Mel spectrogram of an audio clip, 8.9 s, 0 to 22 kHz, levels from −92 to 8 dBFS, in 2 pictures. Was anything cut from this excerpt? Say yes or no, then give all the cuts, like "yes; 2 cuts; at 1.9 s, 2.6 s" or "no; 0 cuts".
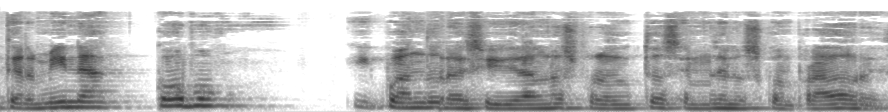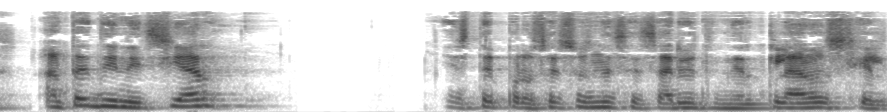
yes; 3 cuts; at 2.2 s, 3.5 s, 4.6 s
